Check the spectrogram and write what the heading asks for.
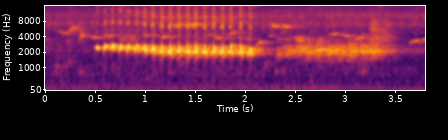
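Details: Rapid rattling trill from a female sooty-headed bulbul, evenly pulsed and steady in pitch for about one and a half seconds, then a softer hissing trail, with running water murmuring in the background.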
